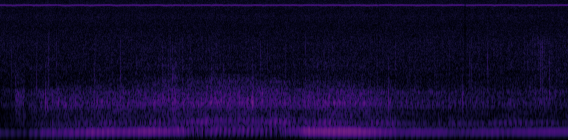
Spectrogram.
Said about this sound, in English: Now, with Del at the wheel of her car, the nightclub owner and the young entertainer turn onto the main highway which leads to Chicago.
